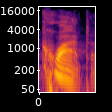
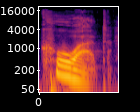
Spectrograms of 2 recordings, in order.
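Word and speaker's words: Khuad: studying with lump kuat not kat as you may see in k hu a d it's actually pronounced kuat as in k o hyphen a t kuat at wat Yeah.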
